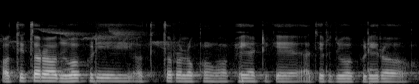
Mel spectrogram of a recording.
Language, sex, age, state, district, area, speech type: Odia, male, 45-60, Odisha, Kandhamal, rural, spontaneous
